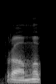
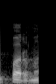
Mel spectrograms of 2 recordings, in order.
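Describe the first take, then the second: First: ਭ੍ਰਮ with the r joined to the first consonant, no vowel between; correct bhram. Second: ਭਰਮ with a vowel split between bh and r, bharam; the mistaken two-syllable ਭਰਮ; wrong reading bharam. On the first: Teacher models the correct bhram for learners. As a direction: say ਭ੍ਰਮ as one cluster, bhram. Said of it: "ਭ੍ਰਮ ਪਾਠ ਹੈ". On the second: Teacher shows learners the wrong split bharam. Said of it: "ਇਹਨੂੰ ਭਰਮ ਨਹੀਂ ਕਹਿ ਦੇਣਾ". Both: Shown as a demonstration.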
